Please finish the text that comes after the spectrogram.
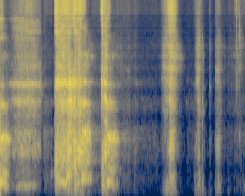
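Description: A person coughs in a few harsh, close bursts, then trails off into fainter hacks and throat sounds separated by short silences.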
